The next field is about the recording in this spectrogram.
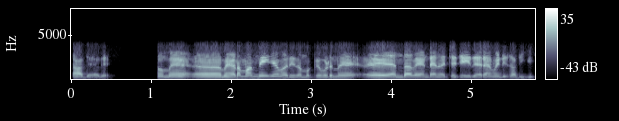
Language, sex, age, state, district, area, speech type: Malayalam, male, 60+, Kerala, Kozhikode, urban, conversation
